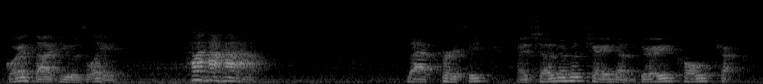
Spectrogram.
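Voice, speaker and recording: A man's voice: medium pitch, moderate pace, few pauses. A man reading a children's bedtime story aloud as the storyteller. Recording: very echoey room, faint noise.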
